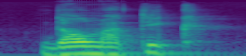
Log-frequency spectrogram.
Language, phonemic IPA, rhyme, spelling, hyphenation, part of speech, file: Dutch, /ˌdɑl.maːˈtik/, -ik, dalmatiek, dal‧ma‧tiek, noun, Nl-dalmatiek.ogg
- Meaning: a dalmatic, notably as Catholic liturgic vestment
